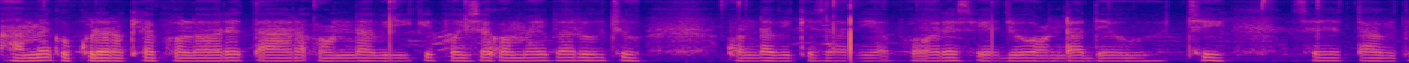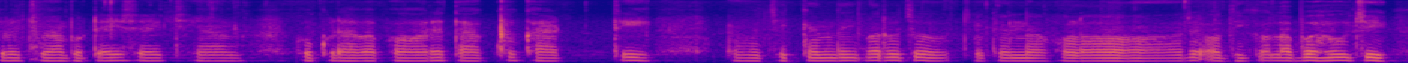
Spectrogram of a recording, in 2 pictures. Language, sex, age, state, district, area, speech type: Odia, male, 18-30, Odisha, Kendujhar, urban, spontaneous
